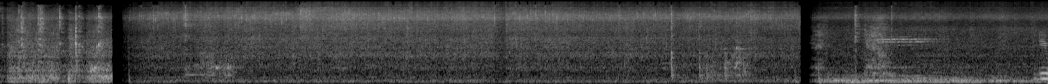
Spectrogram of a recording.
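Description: Potatoes frying crisp and red in a pan give a steady, loud sizzle with occasional stirring scrapes, cut by two brief silences.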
